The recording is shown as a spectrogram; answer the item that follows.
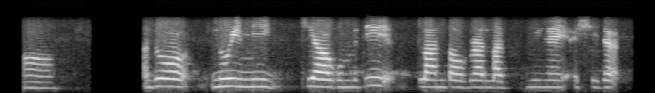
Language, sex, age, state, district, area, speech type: Manipuri, female, 18-30, Manipur, Senapati, urban, conversation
